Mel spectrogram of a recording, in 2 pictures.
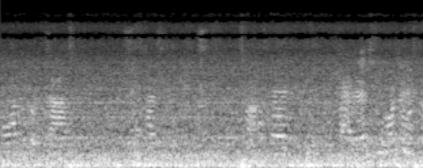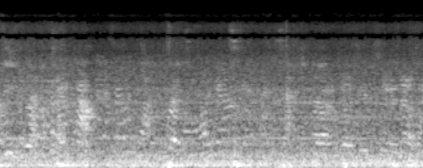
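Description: Peak Tram funicular car running down its track, heard from inside the cabin as a steady low rumble, with passengers talking over it.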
